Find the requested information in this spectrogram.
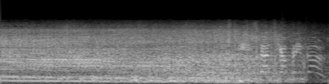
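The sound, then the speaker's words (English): Engines of a tank and an open-top armored vehicle full of men roaring off at night: a loud, sustained mechanical rumble with a low droning hum, joined by wavering higher tones near the end as the sound begins to thin. “Behind the tank is an open-top armored vehicle full of men. The two vehicles roar off into the night.”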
